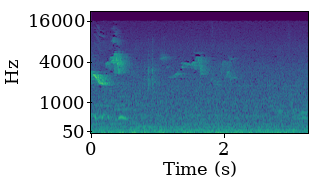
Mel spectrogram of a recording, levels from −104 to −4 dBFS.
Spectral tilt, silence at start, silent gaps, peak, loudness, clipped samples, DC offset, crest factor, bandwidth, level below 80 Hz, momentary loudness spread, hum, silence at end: -3.5 dB/octave; 0 s; none; -20 dBFS; -41 LUFS; under 0.1%; under 0.1%; 20 dB; 16.5 kHz; -52 dBFS; 16 LU; none; 0 s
